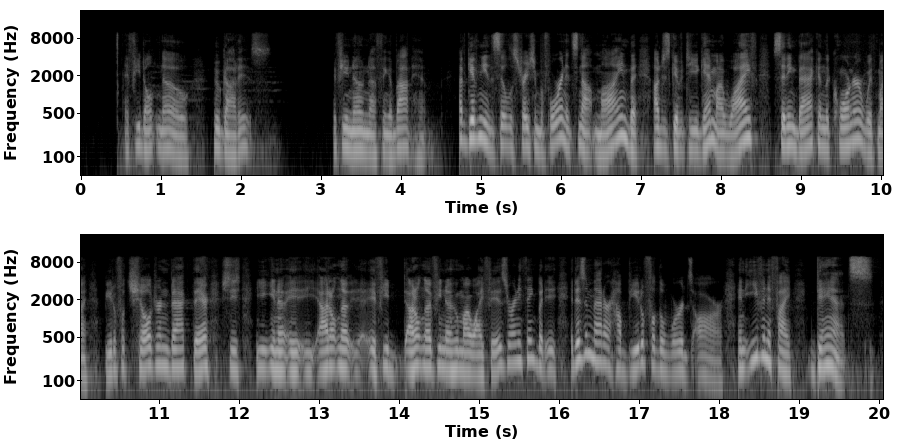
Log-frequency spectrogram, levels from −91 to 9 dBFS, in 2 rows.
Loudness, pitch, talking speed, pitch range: -33 LUFS, 145 Hz, 235 wpm, 130-160 Hz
